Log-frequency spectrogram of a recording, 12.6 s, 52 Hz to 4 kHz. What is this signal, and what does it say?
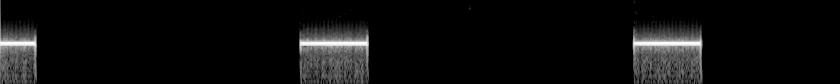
Ringback tone (Europe, 425 Hz).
